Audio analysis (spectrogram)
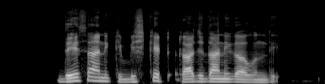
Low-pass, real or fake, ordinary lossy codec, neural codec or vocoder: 14.4 kHz; fake; none; vocoder, 44.1 kHz, 128 mel bands, Pupu-Vocoder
